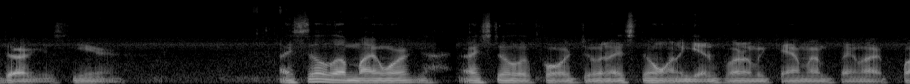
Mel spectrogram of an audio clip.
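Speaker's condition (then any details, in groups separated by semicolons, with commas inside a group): ALS; first symptom in one hand, likely bulbar form; about one year since diagnosis, advanced, near death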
